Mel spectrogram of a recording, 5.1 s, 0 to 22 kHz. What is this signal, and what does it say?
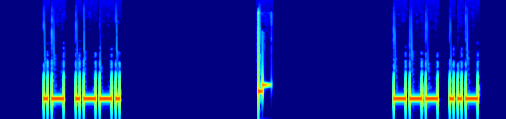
Morse code, heard as a keyed tone, about 30 wpm, 700 Hz. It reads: AP OU
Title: Top Two Letter Combinations in Words 30wpm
